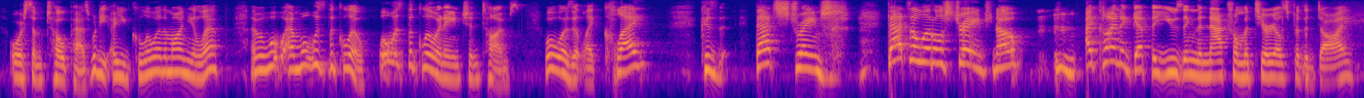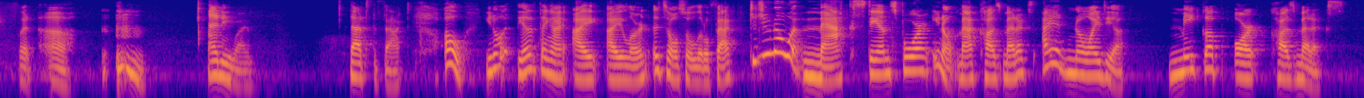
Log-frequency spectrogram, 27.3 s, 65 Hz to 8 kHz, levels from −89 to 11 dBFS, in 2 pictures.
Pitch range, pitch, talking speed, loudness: 180-270 Hz, 215 Hz, 205 wpm, -19 LUFS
